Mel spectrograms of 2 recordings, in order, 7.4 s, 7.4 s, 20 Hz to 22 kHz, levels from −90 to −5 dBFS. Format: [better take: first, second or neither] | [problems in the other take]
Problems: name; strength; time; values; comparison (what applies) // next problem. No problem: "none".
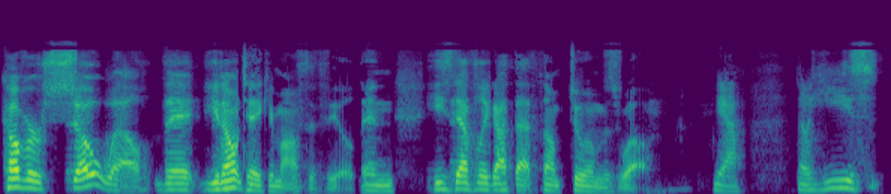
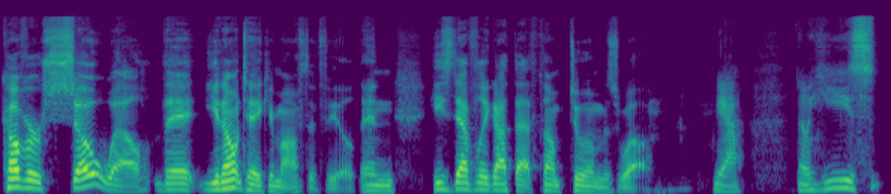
second | garbled, watery; badly; nothing above 7.5 kHz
